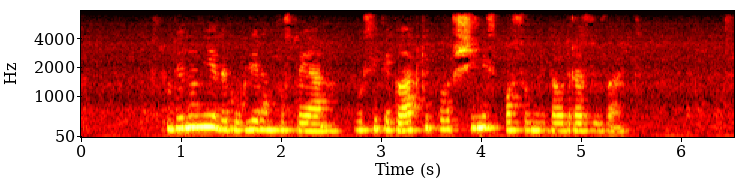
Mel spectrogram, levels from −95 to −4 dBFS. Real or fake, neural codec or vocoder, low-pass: real; none; 7.2 kHz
